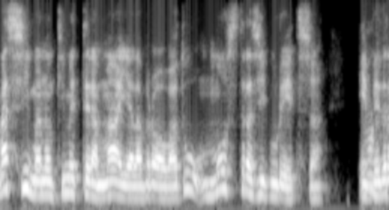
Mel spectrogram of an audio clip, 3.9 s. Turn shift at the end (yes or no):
no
